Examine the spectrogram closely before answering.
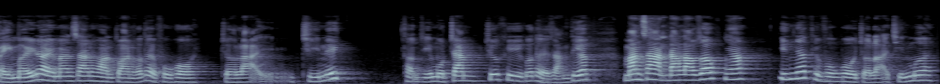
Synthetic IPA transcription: ɓə˧˩jmə˨˦jnə˨˩jmaː˧nsaː˧nhwaː˨˩nt̪waː˨˩nkɔ˨˦t̪ʰe˧˩fʊ˨˩k͡p̚ho˨˩jt͡ɕəː˧˩la̰ː˧˨jt͡ɕi˨˦nʔi˦˥k̟̚ | t̪ʰə̰˧˨mt͡ɕi˨˦mo˨˩t̚t͡ɕa˧mt͡ɕɨ˦˥ək̚xi˧kɔ˨˦t̪ʰe˧˩zaː˨˦mt̪i˦˥əp̚ | maː˧nsa̰ː˧˨nɗaː˧ŋlaː˧wzə˦˥w̚ɲaː˧ | ʔi˦˥t̚ɲə˦˥t̚t̪ʰi˨˩fʊ˨˩k͡p̚ho˨˩jt͡ɕəː˧˩la̰ː˧˨jt͡ɕi˨˦nmɨ˧əj

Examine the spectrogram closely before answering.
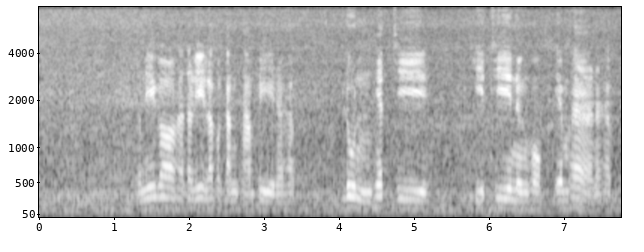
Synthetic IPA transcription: t̪ɔː˧nːiː˦˥kɔː˥˩ɦaː˧˥t̪aː˧liː˦˥la˦˥pːa˧ka˧nsaː˩˦mpiː˧na˦˥kʰa˦˥p̚ | lu˥˩nɦe˦˥t̪̚ʰːiː˧ | kʰiː˨˩t̪ʰːiː˧nɯ˨˩ŋɦo˨˩k̚ʔe˧mɦaː˥˩na˦˥kʰa˦˥p̚

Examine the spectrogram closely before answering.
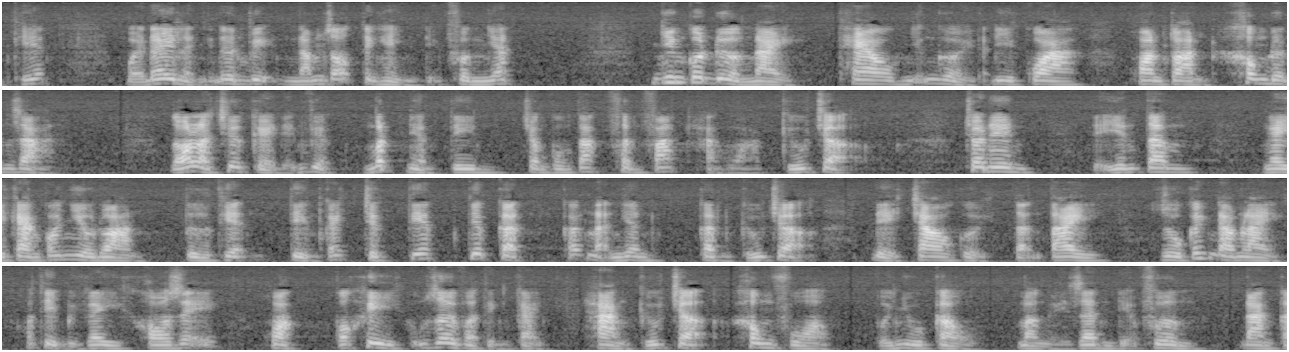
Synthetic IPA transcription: a˨˩ŋt̪ʰi˦˥ət̚ | ɓəː˧˩jɗə˧jlaː˨˩ɲɨ̰˧˥ŋɗəː˧nvḭ˧˨na˨˦mzɔ̰˧˥t̪ï˧ŋ̟hï˨˩ŋ̟ɗḭ˧˨əfɨ˧əŋɲə˦˥t̚ | ɲɨ˧ŋkɔ˧nɗɨ˨˩əŋna˨˩jt̪ʰɛ˧wɲɨ̰˧˥ŋːɨ˨˩əjɗa̰ː˧˥ɗi˧kwaː˧ | hwaː˨˩nt̪waː˨˩nxə˧wŋ͡mɗəː˧nzaː˧˩n | ɗɔ˨˦laː˨˩t͡ɕɨ˧əke˧˩ɗe˨˦nvi˨˩ək̚mə˦˥t̚ni˨˩əmt̪i˧nt͡ɕɔ˧wŋ͡mkə˧wŋ͡mt̪aː˦˥k̚fə˧nfaː˦˥t̚haː˨˩ŋɦwaː˨˦ki˨˦wt͡ɕə̰ː˧˨ | t͡ɕɔ˧ne˧n | ɗe˧˩ʔi˧ənt̪ə˧m | ŋa˨˩jkaː˨˩ŋkɔ˨˦ɲi˨˩əwɗwaː˨˩nt̪ɨ˨˩t̪ʰḭ˧˨ənt̪i˨˩mka˦˥jk̟̚t͡ɕɨ˨˩k̚t̪i˦˥əp̚t̪i˦˥əp̚kə̰˧˨nkaː˦˥k̚na̰ː˧˨ɲə˧nkə˨˩nki˨˦wt͡ɕə̰ː˧˨ | ɗe˧˩t͡ɕaː˧wɣɨ˧˩jt̪ə̰˧˨nt̪a˧j | zu˨˩ka˦˥k̟̚ɗaː˧˩mla˨˩jkɔ˨˦t̪ʰe˧˩ɓḭ˧˨ɣə˧jxɔ˨˦zḛ˧˥ | hwa˨˩kːɔ˨˦xi˧kʊ̰˧˥ŋ͡mzəː˧jvaː˨˩wt̪ï˧˩ŋ̟ka˧˩jŋ̟haː˨˩ŋki˨˦wt͡ɕə̰ː˧˨xə˧wŋ͡mfu˨˦həː˨˩k͡p̚vəː˨˦jɲu˧kə˨˩wmaː˨˩ŋɨ˨˩əjzə˧nɗḭ˧˨əfɨ˧əŋɗaː˧ŋkə˨˩

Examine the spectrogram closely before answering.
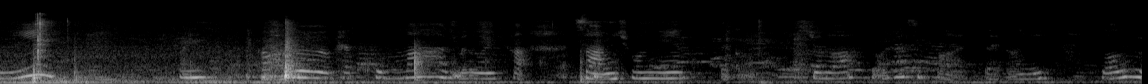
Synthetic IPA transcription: nnːiː˦˥ | ka˧nkɔ˥˩ʔɤː˧pʰɛ˦˥t̪̚kʰu˧mːaː˥˩k̚lɤː˧jkʰa˥˩ | saː˩˦mt͡ɕʰu˧ənːiː˦˥ | t̪ɛː˨˩kːt͡ɕu˧ənla˦˥hjɦaː˥˩si˨˩pːɛː˨˩t̪ːɛː˨˩t̪ɔː˧nːiː˦˥ | lɔ˦˥˩w

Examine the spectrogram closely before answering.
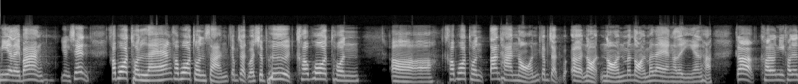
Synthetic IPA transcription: miː˧ʔa˧ɾa˧jbaː˥˩ŋjaː˨˩ŋt͡ɕʰe˥˩nkʰaː˥˩wpʰoː˥˩t̪ʰːo˧nlɛː˦˥ŋkʰaː˥˩wpʰoː˥˩t̪ʰːo˧nsa˩˦nka˧mt͡ɕa˨˩t̪̚wa˦˥t̪̚sʰa˧pʰɯː˥˩t̪̚kʰaː˥˩wpʰoː˥˩t̪ʰːo˧n | ʔɤː˨˩kʰaː˦˥˩wpʰoː˥˩t̪ʰːo˧nt̪aː˥˩nt̪ʰaː˧nːɔː˩˦nka˧mt͡ɕa˨˩t̪̚ʔɤː˨˩nɔː˩˦ɔː˩˦nma˧nɔː˩˦nma˧ɾɛː˧ŋʔa˧ɾa˧jːa˨˩ŋːi˦˥˧na˦˥kʰa˦˥kɔː˥˩kʰa˦˥˩ŋniː˦˥ka˦˥wt͡ɕa˥˩

